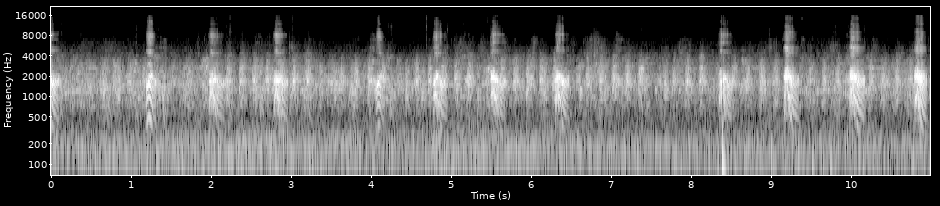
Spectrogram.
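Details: Week-old brown pelican chick calling close up, colony audible behind: short harsh squawks repeated roughly every second, each a brief burst with strong overtones, over a steady murmur of the colony.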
